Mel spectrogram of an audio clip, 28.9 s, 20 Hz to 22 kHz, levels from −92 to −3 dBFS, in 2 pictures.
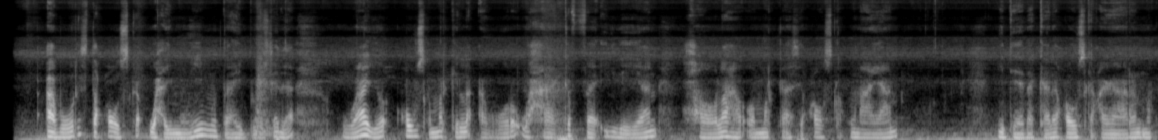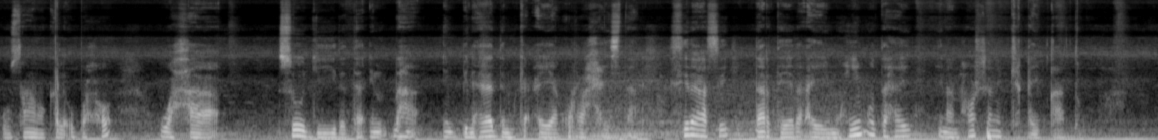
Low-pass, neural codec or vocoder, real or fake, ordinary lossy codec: none; none; real; none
